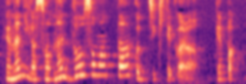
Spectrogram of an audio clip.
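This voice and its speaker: A woman in her thirties from Hokkaido with a light Hokkaido accent, co-hosting a podcast in playful, animated casual chat. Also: a little high, racing, a little hiss or hum. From Hokkaido, Japan. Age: 30s. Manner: animated, playful, acts out little quotes. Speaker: podcast co-host.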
